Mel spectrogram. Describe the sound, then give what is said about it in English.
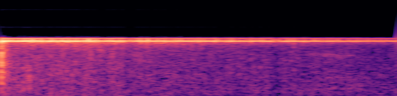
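A handheld chime rings out after a single strike, holding one bright, high, pure tone that sustains steadily and fades only slightly over two seconds, with no voices alongside. “For those of you that can see it, you can see I'm holding chimes.”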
